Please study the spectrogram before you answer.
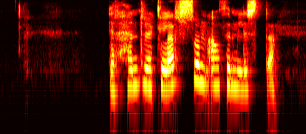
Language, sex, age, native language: Icelandic, female, 30-39, Icelandic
